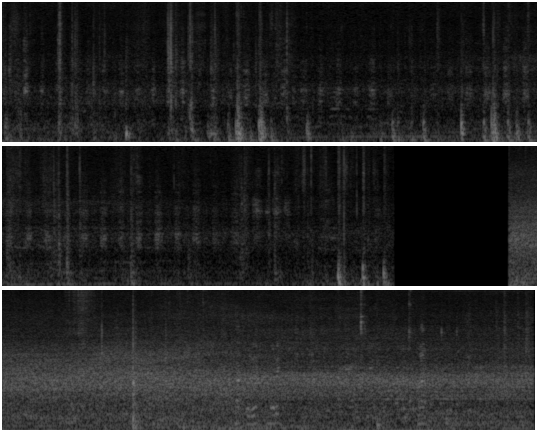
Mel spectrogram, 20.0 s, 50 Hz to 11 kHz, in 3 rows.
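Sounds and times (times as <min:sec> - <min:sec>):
dog panting: 0:00.0 - 0:11.6.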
